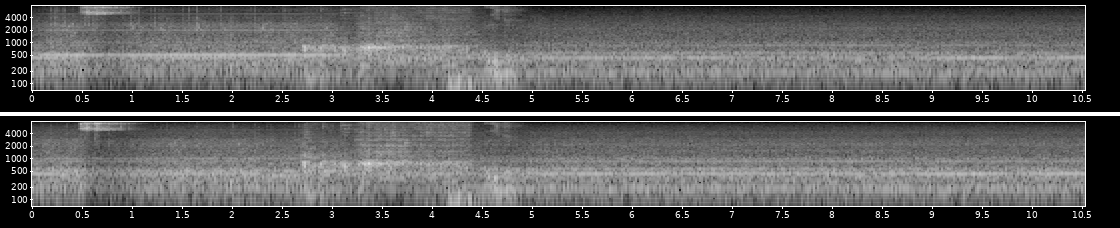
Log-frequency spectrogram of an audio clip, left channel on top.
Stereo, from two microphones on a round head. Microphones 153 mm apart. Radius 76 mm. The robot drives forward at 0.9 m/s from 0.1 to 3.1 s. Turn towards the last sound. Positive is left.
turn(degrees=-10)  # may be behind; listen again after turning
